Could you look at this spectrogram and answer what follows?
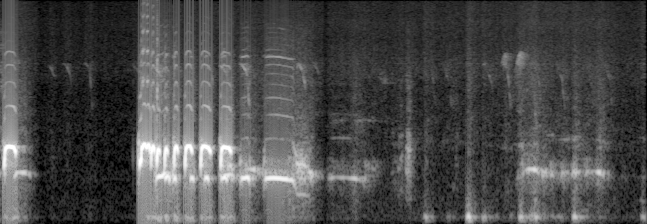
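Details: Zebra doves, local and Bangkok birds, answering each other: a brief note, then a loud tumbling run of doubled coos sliding into a held lower note, followed by faint distant coos and light knocks.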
